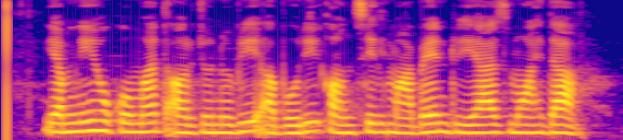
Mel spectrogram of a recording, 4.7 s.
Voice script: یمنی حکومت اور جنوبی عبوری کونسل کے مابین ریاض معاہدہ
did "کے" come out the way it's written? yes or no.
no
